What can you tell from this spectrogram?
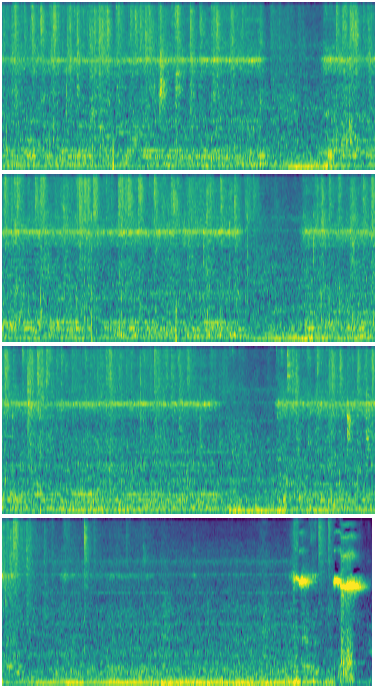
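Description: CNC lathe turning a metal part: the spindle hums steadily while the cutting tool takes repeated passes, each a hissing cut with a high whine lasting three to four seconds, with short breaks between passes. Near the end come two brief, loud, high-pitched sounds.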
